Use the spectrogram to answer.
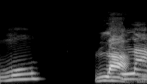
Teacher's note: মু যখন উচ্চারণ করেন মুখটা সংকুচিত হয়ে যাচ্ছে আর লা উচ্চারণ করলে মুখটা খুলে যাচ্ছে একবার সংকুচিত একবার খুলে যাওয়া এটা একটা কঠিন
